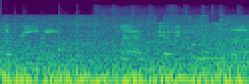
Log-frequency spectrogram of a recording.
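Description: Steady road and engine rumble inside a moving car's cabin, with background music over it.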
